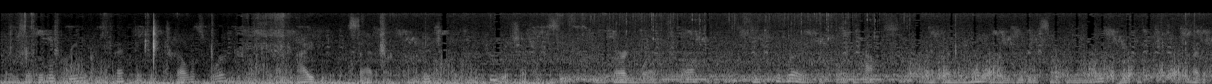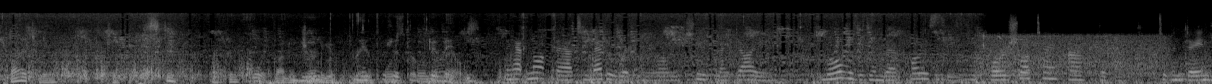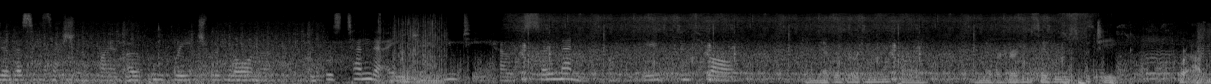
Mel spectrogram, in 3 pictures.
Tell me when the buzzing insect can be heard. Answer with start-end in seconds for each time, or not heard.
0.0-36.3.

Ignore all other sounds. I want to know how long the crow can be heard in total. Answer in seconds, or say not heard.
not heard.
